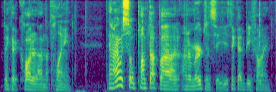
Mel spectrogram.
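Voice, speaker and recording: A man in middle age hosts a hobby livestream, narrating casually as he paints. His voice sits a little low and sounds sniffly from a cold. He rambles, trails off and repeats words as he answers his chat. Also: lively intonation, moderate pace, creaky, a bit bright.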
